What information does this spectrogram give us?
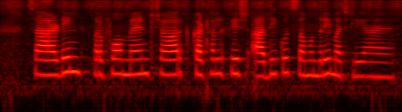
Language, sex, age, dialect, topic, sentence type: Hindi, male, 56-60, Hindustani Malvi Khadi Boli, agriculture, statement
